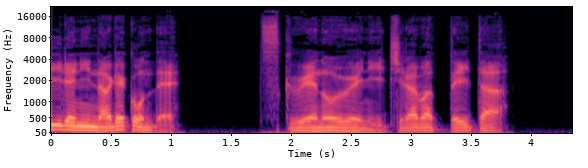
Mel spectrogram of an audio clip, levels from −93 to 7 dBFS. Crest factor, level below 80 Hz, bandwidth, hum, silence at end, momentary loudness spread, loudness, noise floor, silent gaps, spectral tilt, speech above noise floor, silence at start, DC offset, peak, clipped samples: 16 dB; -40 dBFS; 16.5 kHz; none; 0.6 s; 15 LU; -20 LUFS; -67 dBFS; none; -6 dB/octave; 49 dB; 0 s; under 0.1%; -4 dBFS; under 0.1%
